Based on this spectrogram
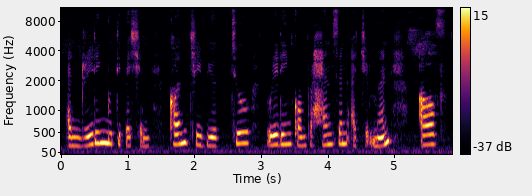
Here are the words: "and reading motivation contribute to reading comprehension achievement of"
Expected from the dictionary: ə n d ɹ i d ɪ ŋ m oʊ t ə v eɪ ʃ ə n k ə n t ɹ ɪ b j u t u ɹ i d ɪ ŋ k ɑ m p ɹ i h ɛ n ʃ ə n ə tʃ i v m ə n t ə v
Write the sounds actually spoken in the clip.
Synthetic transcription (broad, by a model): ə n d ɹ i d ɪ ŋ m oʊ t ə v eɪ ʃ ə n k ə n t ɹ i b j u t u ɹ i d ɪ ŋ k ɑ m p ɹ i h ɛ n s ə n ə tʃ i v m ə n t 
